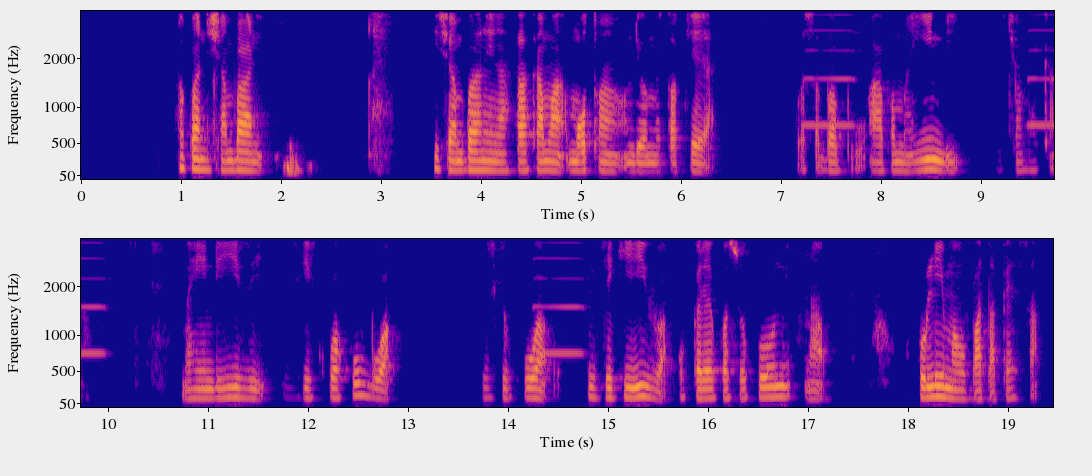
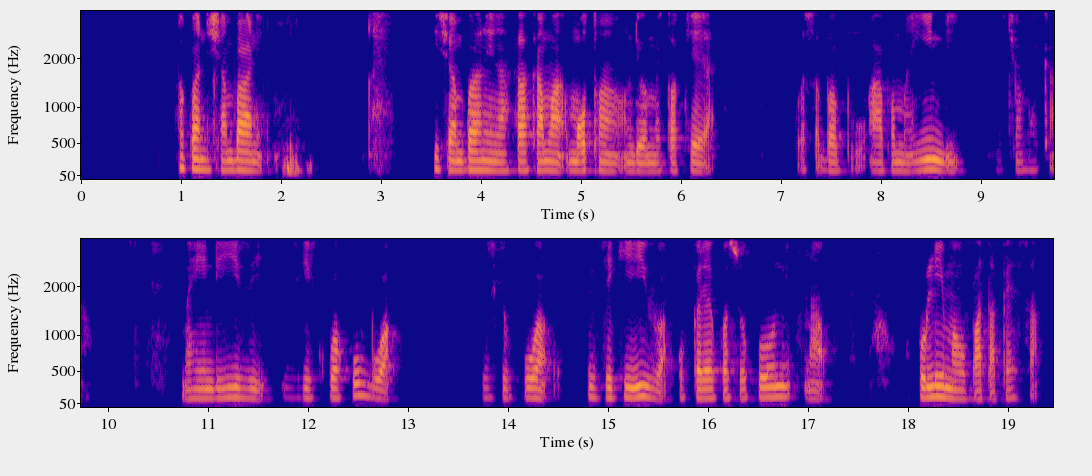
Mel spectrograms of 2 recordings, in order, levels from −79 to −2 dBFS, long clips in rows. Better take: second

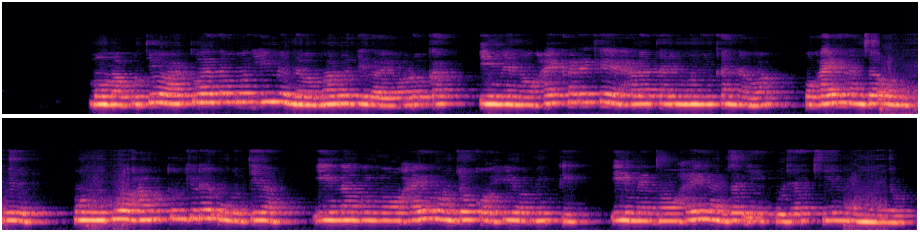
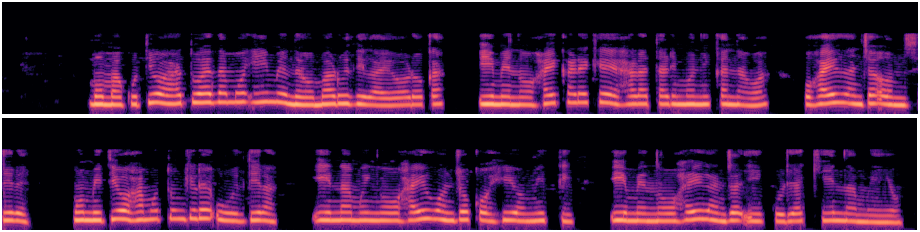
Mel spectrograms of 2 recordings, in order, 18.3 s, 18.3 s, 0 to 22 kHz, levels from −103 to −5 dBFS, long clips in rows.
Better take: second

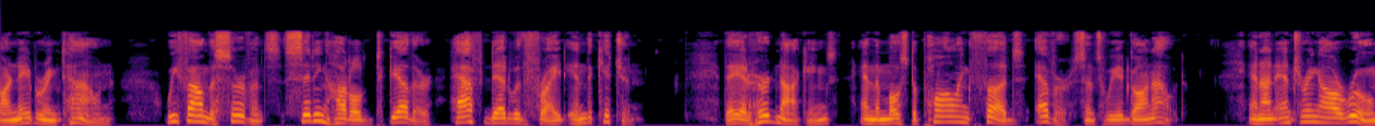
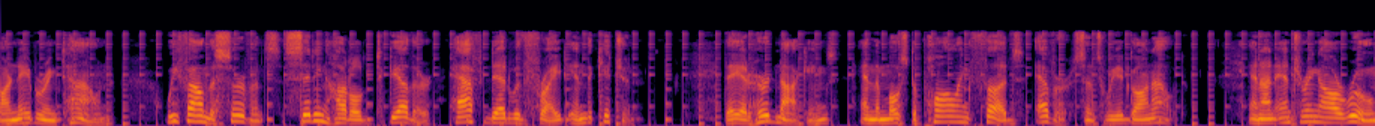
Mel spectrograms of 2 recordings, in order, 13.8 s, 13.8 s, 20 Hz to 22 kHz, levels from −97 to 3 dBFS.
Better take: first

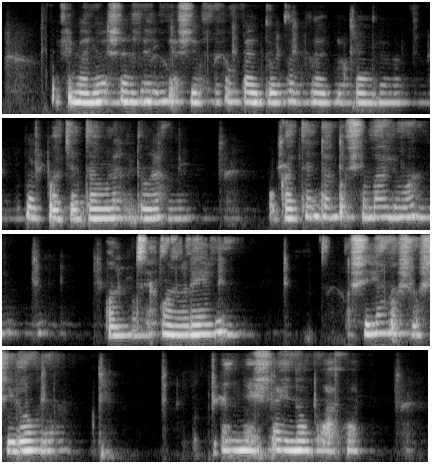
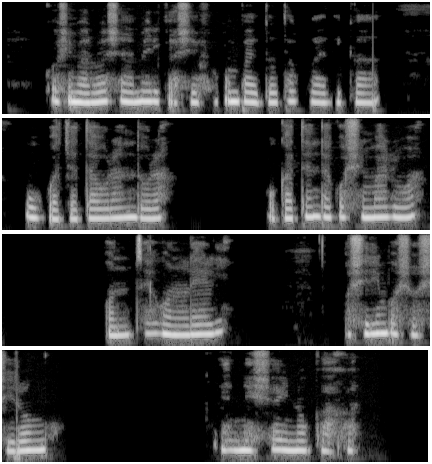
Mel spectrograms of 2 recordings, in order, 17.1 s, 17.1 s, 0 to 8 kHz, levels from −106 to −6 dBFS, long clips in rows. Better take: second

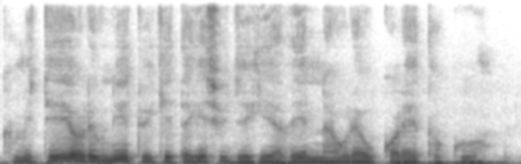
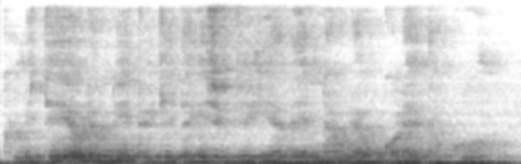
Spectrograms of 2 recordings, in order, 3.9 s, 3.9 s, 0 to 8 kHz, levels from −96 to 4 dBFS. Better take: first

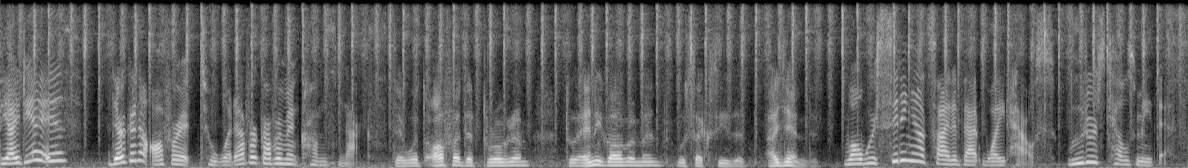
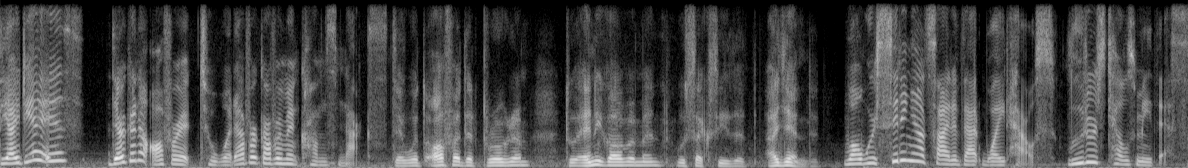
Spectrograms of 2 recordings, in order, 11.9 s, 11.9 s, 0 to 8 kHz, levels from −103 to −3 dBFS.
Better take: second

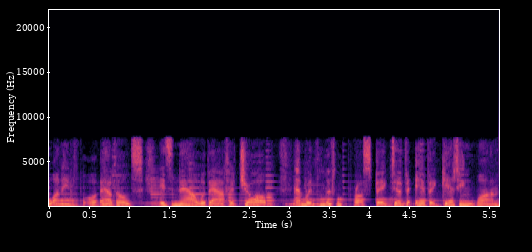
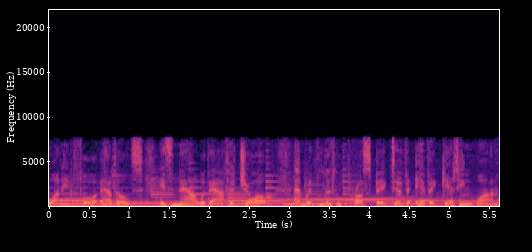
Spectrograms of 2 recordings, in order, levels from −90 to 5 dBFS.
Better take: second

